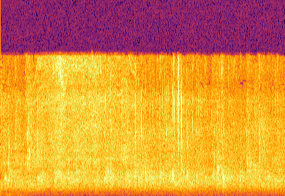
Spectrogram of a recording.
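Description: An audience applauds steadily for the full three seconds, a dense, even wash of many hands clapping at once with no voices standing out above it.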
